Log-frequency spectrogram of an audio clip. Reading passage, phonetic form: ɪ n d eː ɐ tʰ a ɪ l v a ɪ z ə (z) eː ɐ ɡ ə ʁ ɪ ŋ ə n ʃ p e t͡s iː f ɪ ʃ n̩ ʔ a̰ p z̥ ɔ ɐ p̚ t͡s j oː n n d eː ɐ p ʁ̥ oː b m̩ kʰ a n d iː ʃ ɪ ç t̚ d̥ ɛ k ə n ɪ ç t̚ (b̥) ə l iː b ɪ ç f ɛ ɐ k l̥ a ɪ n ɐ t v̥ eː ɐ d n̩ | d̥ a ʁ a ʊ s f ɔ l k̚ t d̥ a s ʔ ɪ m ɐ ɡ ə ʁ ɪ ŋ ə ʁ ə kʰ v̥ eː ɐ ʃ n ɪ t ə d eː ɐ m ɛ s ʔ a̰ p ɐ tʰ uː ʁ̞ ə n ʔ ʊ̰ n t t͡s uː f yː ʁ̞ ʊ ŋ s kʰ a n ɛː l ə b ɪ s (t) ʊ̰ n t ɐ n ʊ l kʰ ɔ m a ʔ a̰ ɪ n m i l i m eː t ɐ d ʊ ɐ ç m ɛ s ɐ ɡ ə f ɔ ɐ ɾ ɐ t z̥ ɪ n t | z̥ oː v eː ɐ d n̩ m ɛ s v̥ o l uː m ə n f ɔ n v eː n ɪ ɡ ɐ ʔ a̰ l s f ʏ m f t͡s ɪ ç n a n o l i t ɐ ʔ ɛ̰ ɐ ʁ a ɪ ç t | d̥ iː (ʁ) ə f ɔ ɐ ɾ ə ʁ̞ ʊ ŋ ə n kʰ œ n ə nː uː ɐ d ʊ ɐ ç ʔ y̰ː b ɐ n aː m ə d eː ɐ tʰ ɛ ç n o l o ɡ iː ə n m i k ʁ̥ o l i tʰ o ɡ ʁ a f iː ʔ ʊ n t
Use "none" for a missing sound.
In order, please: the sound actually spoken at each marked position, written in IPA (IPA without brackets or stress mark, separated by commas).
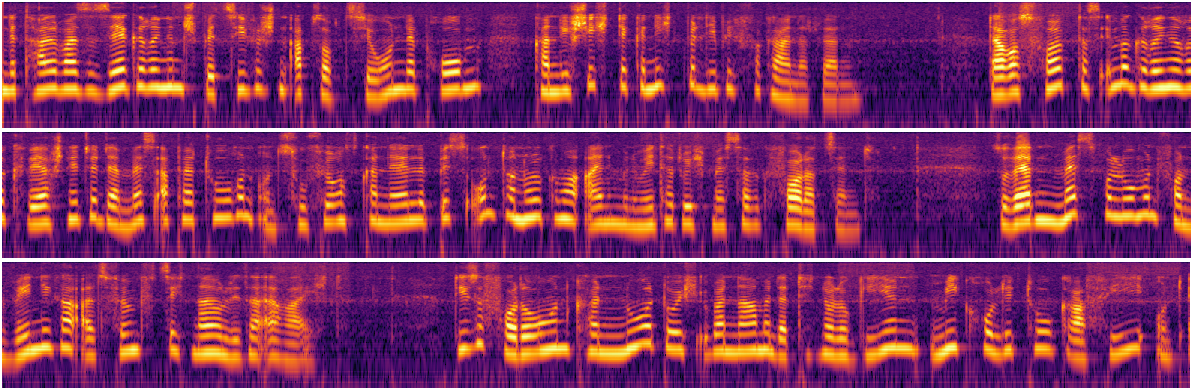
z, b̥, ʔ, z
